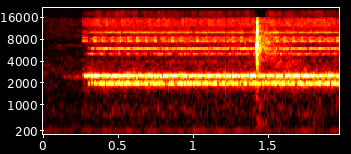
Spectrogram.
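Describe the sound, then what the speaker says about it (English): A telephone rings with a steady electronic trill from an incoming telemarketer call, starting abruptly and sustained without pause, fairly loud and near, with no talk over it. "Ignore that because that is telemarketers phoning all the time"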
